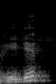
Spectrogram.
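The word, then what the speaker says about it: read: সেটার past participle, এবং রিডের past participle রেড, উচ্চারণের পার্থক্য হয় কিন্তু বানানটা একই থাকে।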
